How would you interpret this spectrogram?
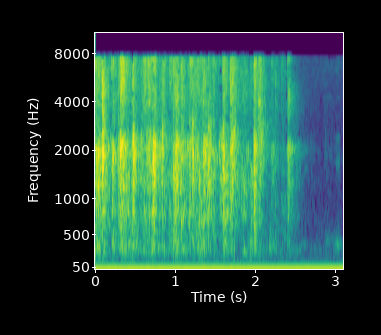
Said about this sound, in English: Round of applause for both of those gentlemen.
